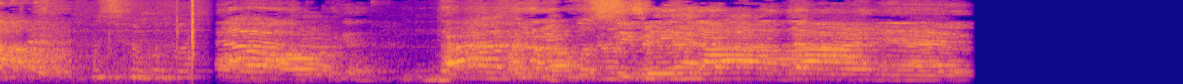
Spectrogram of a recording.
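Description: A group of young people shout and laugh together.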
